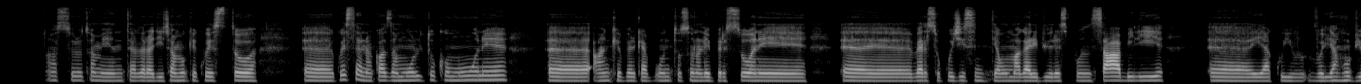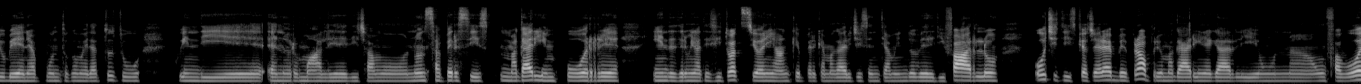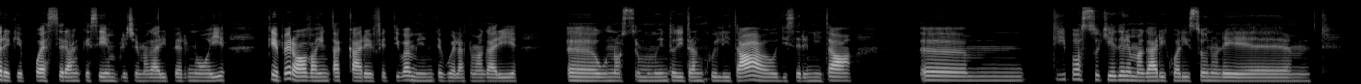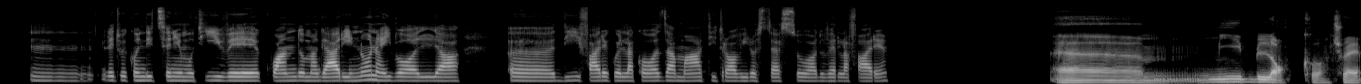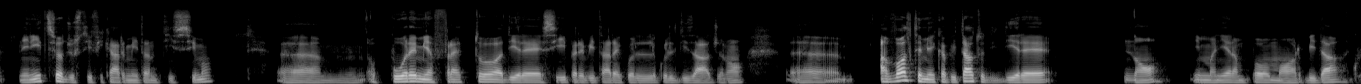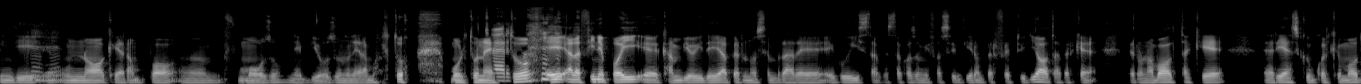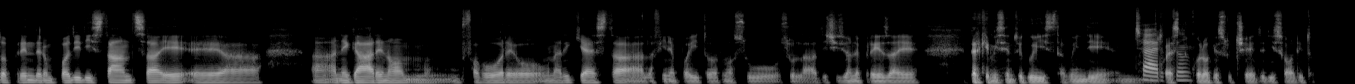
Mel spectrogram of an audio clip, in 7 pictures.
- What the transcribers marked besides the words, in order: laughing while speaking: "vogliamo"; laughing while speaking: "molto"; tapping; chuckle; other background noise
- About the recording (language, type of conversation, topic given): Italian, advice, Come posso imparare a dire di no alle richieste degli altri senza sentirmi in colpa?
